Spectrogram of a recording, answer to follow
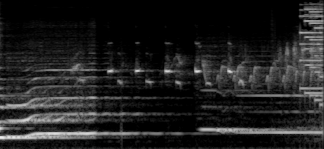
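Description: Cartoon magic sound effect: a held, theremin-like tone that glides up in pitch, a run of short twinkling chime notes in the middle, and a shimmering rise near the end, as a glowing light appears.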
